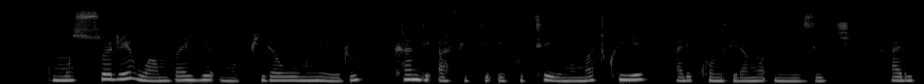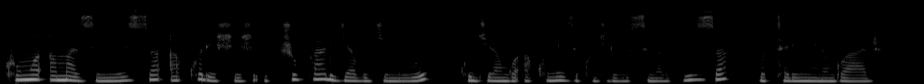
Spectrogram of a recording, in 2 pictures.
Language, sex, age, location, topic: Kinyarwanda, female, 18-24, Huye, health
